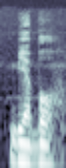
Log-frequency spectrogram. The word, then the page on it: biabo: Biak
